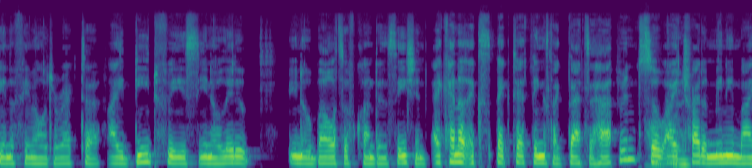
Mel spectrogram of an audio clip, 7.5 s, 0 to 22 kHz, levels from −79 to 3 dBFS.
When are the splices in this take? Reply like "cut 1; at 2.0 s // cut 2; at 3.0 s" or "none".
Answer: cut 1; at 1.0 s // cut 2; at 4.3 s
